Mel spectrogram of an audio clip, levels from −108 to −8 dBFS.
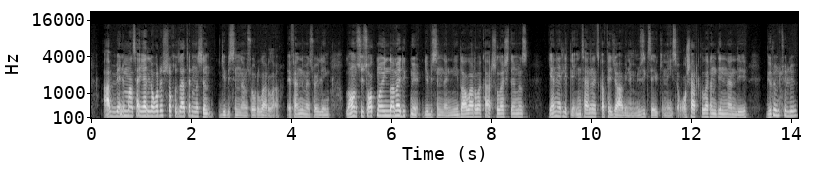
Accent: native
